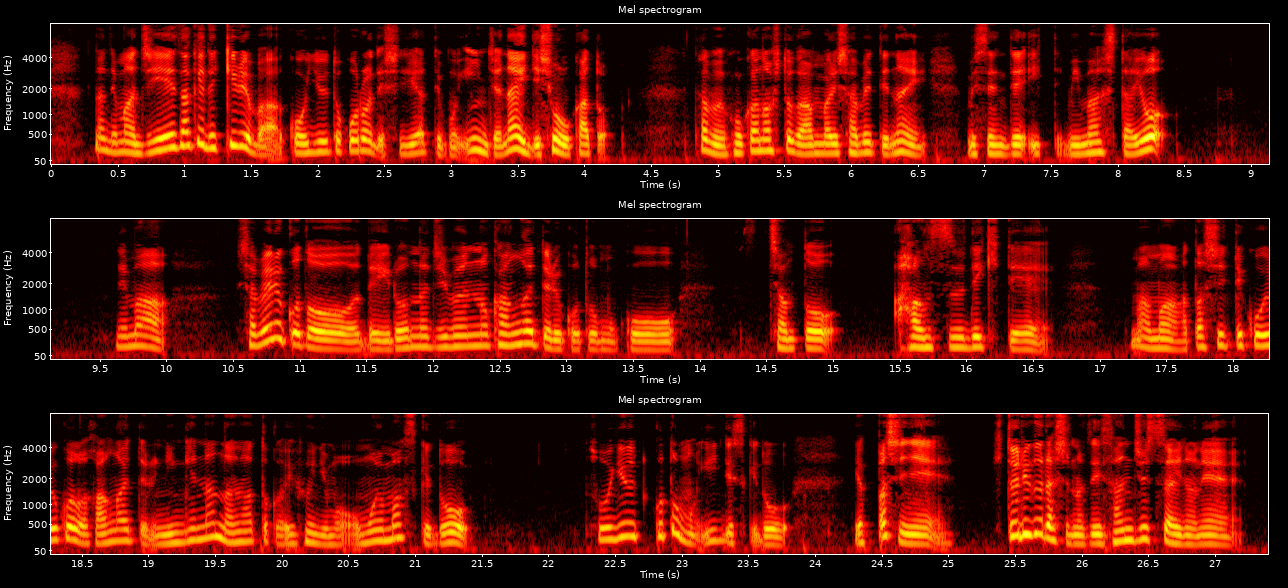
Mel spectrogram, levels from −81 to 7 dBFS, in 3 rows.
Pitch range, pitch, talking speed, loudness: 145-195 Hz, 165 Hz, 365 characters per minute, -24 LUFS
